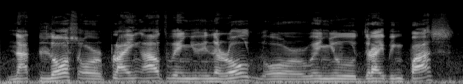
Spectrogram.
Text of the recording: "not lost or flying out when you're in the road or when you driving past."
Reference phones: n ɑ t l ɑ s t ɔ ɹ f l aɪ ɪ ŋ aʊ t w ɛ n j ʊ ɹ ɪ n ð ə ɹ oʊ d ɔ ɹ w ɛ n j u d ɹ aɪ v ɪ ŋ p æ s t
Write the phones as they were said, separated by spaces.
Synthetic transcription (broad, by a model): n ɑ t l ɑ s ɔ ɹ p l aɪ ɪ ŋ aʊ t w ɛ n j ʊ ɪ n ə ɹ oʊ d ɔ ɹ w ɛ n j u d ɹ aɪ b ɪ ŋ p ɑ s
